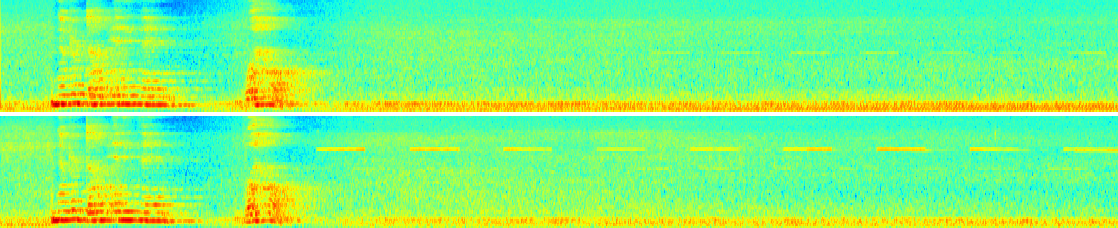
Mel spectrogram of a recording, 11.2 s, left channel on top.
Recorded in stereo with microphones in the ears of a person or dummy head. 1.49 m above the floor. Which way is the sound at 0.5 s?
30° right (ahead or behind).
